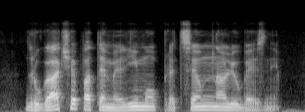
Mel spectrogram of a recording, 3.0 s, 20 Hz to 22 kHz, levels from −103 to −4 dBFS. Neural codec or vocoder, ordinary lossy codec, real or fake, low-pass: none; Opus, 32 kbps; real; 7.2 kHz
